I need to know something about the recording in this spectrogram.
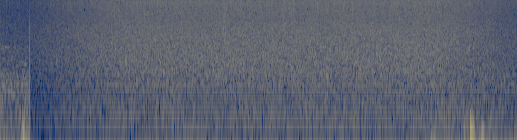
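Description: Steady, even rainfall hisses across the whole clip after a brief thump at the start, with a couple of soft low knocks near the end and no voices.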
